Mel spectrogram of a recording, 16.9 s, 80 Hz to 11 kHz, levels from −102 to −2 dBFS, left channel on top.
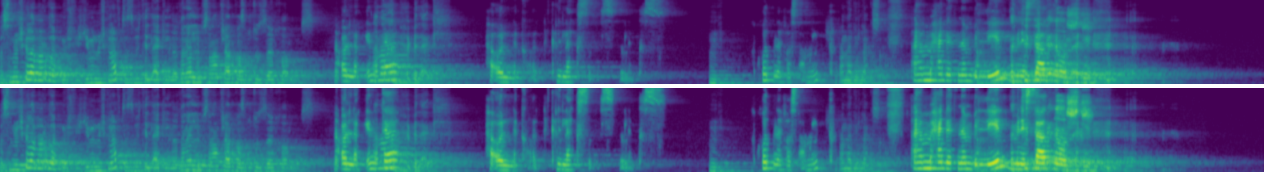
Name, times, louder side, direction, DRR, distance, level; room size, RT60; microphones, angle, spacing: voice 1, 0.0-4.2 5.0-5.9 9.5-9.6 11.2-11.8 13.0-15.2, left 1 dB, 10° left, 1.7 m, -33 dB
voice 2, 4.5-5.3 6.5-6.9 7.4-7.7 8.3-8.4 10.2-11.0 11.9-14.5, right 7 dB, 90° right, 0.4 m, -24 dB
18.5 x 14.5 x 9.7 m
head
